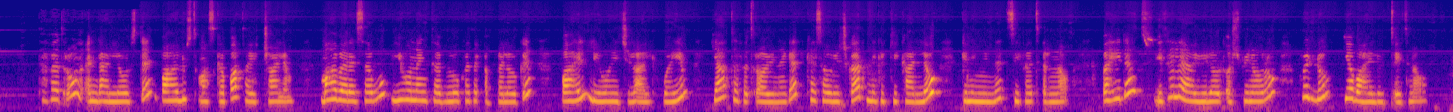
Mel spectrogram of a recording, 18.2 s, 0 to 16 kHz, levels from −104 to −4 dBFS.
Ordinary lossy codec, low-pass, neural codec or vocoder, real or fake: Opus, 32 kbps; 14.4 kHz; none; real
